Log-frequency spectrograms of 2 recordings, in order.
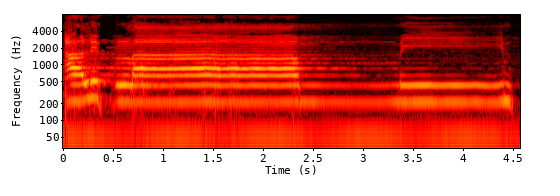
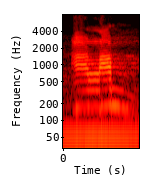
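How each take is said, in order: First: Each letter name is said separately in full. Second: The letters are blended into one short word. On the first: The speaker calls it right. "tapi bacanya alif lam mim" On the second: The speaker calls it wrong. "coba alif lam mim kita baca alam"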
